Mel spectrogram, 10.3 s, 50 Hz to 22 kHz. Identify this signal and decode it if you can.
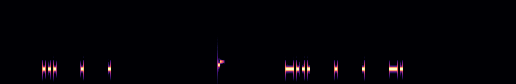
Morse code, heard as a keyed tone, about 22 wpm, spaced as for 13 wpm, 690 Hz. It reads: SEE BEEN
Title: 3x Character Spacing - Top 100 Words - 22wpm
